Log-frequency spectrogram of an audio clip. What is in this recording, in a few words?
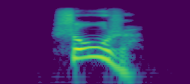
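"shou1 shi5", Mandarin Chinese; HSK; HSK4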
